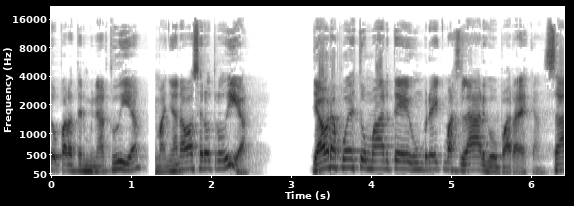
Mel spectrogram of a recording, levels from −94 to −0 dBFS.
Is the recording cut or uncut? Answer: cut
